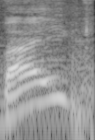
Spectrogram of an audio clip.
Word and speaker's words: BAIC: Jeep Wrangler did you know that bike is pronounced as bike b i k e was found in 1958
